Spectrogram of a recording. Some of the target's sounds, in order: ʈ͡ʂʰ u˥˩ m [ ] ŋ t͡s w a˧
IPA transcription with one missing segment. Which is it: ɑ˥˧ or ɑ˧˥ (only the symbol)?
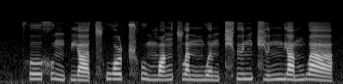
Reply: ɑ˧˥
